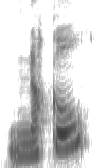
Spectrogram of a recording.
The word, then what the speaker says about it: knuckle: Silent K as in knuckle. Knuckle, obviously it's this first K that is silent that we do not hear.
